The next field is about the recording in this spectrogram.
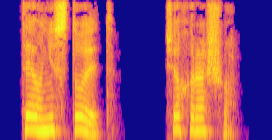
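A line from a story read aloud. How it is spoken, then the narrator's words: Calm. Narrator (Russian): спокойно произнесла я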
